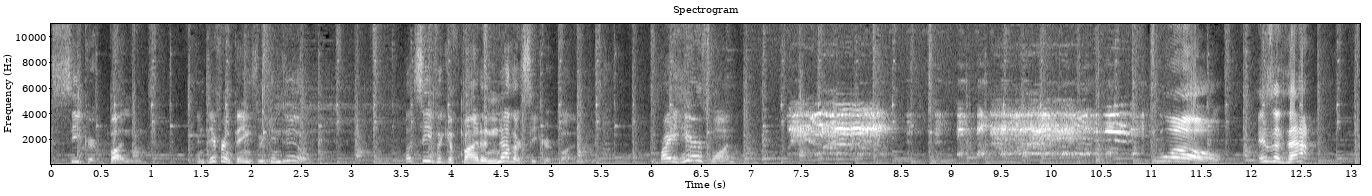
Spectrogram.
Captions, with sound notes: secret buttons and different things we can do. Let's see if we can find another secret button. Right here's one. (animal calls) Woah! Isn't that cool?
